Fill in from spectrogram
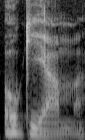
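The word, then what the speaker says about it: Okayama: So those shows were Akiyama and Nara. – Okiyama. – I mean, that's how you say it.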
